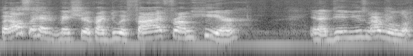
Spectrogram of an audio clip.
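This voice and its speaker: A woman talking at a fairly quick pace amid noticeable background noise. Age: 60s. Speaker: crafting video host. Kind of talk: tutorial. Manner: halting; casual.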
